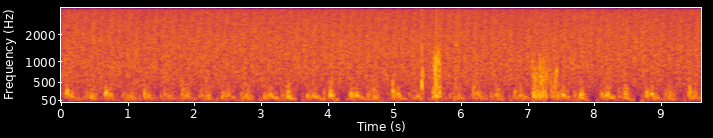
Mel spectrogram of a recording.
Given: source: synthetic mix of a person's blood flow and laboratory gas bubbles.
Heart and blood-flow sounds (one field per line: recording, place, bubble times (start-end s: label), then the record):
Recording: Doppler ultrasound of blood flow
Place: precordium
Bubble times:
5.37-5.46 s: bubbles
5.56-5.71 s: bubbles
7.04-7.46 s: bubbles
From the record:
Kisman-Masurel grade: 113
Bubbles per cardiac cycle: 1 to 2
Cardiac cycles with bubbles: 1 to 10%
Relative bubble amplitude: loud (0.450 to 0.775)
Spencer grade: 1 (occasional bubble signal discernible with the cardiac motion signal, with majority of cardiac periods free of bubbles)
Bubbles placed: anywhere in the cardiac cycle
